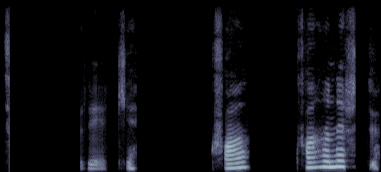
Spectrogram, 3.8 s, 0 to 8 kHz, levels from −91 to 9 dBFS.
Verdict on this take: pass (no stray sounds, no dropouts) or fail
pass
